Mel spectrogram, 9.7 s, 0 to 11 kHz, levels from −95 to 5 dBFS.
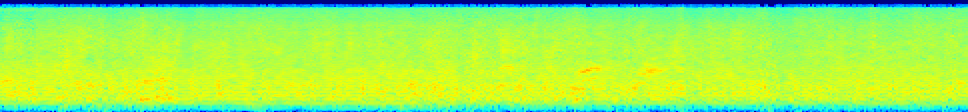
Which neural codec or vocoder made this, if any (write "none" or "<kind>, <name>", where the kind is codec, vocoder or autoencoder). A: vocoder, Vocos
